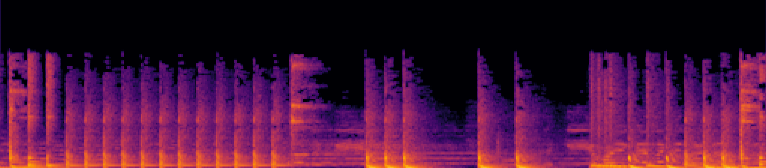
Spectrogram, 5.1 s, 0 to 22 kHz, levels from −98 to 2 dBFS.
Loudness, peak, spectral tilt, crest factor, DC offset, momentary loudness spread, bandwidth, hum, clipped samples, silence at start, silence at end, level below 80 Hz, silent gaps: -25 LUFS; -6 dBFS; -5.5 dB/octave; 18 dB; under 0.1%; 11 LU; 15.5 kHz; none; under 0.1%; 0 s; 0 s; -38 dBFS; none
